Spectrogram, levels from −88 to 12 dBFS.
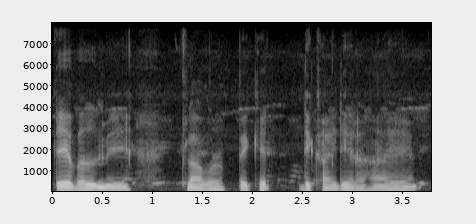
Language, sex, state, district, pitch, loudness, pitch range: Hindi, male, Arunachal Pradesh, Longding, 115 Hz, -18 LUFS, 110-125 Hz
